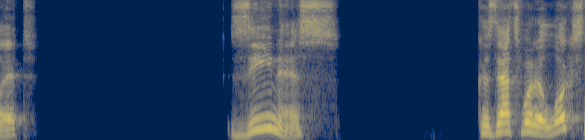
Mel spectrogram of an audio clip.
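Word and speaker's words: Xinis: But Judge Zenus, we like to say Zenus because she's one of those people who I can guarantee you rages when you mispronounce it. Maybe Andy does too and I should be more respectful of that. but rages because when her court clerks say C knees C knees like you know I'm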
